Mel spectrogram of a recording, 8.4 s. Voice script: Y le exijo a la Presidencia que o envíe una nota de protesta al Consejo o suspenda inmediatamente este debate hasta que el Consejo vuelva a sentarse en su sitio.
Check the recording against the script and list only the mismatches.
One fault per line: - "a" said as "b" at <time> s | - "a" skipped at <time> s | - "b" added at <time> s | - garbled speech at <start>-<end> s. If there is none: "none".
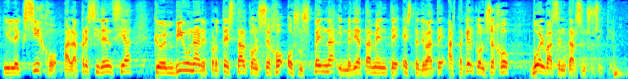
- "nota" skipped at 2.7 s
